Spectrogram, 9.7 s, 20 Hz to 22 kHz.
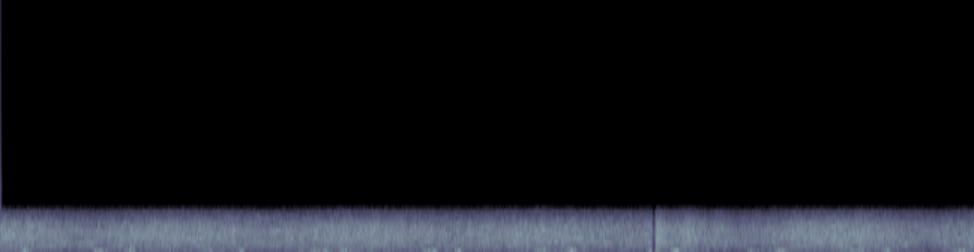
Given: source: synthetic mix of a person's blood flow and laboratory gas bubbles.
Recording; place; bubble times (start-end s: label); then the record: Doppler ultrasound of blood flow; precordium
7.22-7.26 s: bubbles
7.46-7.56 s: bubbles
From the record:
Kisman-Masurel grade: 111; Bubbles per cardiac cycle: 1 to 2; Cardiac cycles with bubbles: 1 to 10%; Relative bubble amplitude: barely perceptible (0.100 to 0.250); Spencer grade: 1 (occasional bubble signal discernible with the cardiac motion signal, with majority of cardiac periods free of bubbles); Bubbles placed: only in the low amplitude regions of the cardiac cycle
